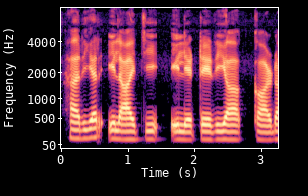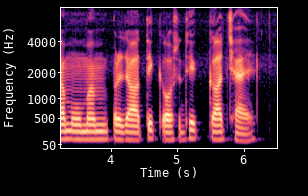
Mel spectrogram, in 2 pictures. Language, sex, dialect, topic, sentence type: Maithili, male, Bajjika, agriculture, statement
